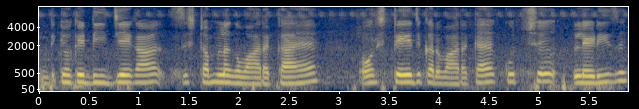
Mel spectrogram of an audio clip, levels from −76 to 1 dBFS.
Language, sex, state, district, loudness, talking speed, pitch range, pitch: Hindi, female, Haryana, Charkhi Dadri, -15 LUFS, 150 wpm, 205-225 Hz, 220 Hz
